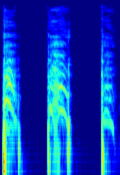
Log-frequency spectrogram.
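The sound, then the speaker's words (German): Three separate coughs from a patient with a fever and a red, sore throat, coughing on a doctor's request. They are short, rough voiced bursts with pauses between them, heard alone. “Ja, Ihr Hals ist ganz rot. Husten Sie mal.”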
